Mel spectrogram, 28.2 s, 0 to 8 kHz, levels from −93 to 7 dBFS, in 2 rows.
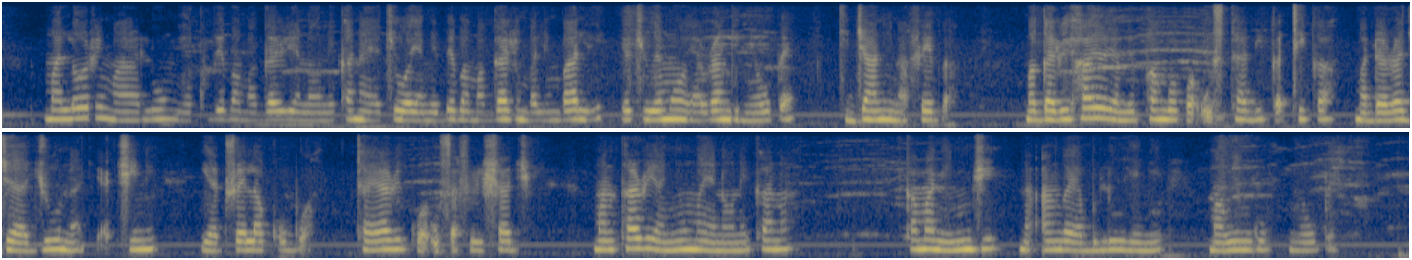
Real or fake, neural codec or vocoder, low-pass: real; none; 7.2 kHz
